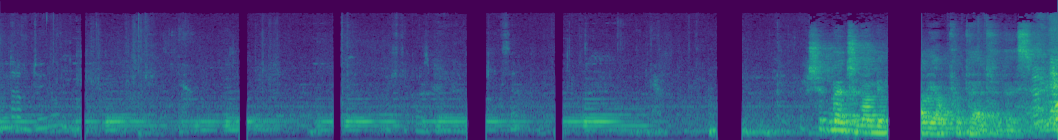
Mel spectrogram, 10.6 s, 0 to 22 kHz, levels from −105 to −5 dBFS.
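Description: Abrupt dropouts at 0.81, 2.39, 3.33, 4.67, 5.55, 7.17 and 8.88 s, lasting 43 to 341 ms, are blocks of digital silence. Missed buffer fills likely zeroed whole blocks, with several lengths fitting 4096-sample blocks.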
